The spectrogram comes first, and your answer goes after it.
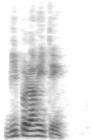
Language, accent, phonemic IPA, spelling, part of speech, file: French, France, /bi.pɔ.la.ʁi.te/, bipolarité, noun, LL-Q150 (fra)-bipolarité.wav
- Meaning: 1. bipolarity 2. bipolar disorder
